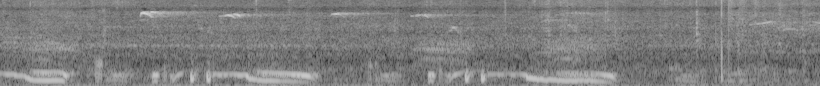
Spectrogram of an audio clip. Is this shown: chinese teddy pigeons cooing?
yes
